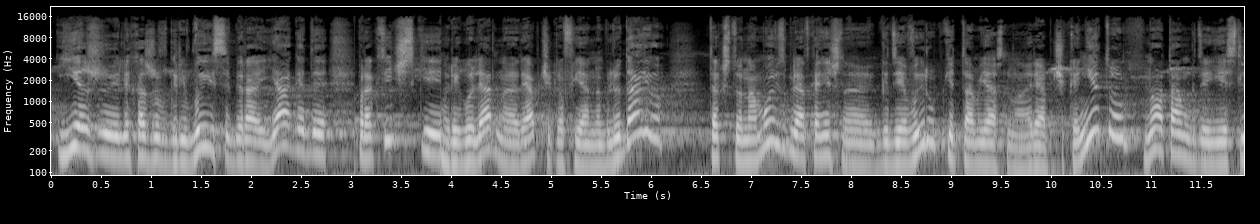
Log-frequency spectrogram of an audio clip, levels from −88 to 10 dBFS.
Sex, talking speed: male, 145 wpm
